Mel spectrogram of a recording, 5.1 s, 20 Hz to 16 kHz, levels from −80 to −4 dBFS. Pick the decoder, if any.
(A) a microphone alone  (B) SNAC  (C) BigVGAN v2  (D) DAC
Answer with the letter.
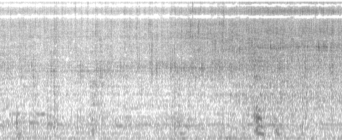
A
